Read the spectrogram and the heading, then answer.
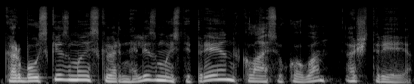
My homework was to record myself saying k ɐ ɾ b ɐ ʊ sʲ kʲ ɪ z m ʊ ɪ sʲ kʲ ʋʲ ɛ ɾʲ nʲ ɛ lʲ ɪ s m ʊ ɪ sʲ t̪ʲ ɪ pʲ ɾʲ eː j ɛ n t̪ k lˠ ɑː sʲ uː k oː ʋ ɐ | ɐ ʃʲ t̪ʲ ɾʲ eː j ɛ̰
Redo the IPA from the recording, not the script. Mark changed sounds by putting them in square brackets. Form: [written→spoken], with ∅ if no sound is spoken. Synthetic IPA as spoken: k ɐ ɾ b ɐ ʊ sʲ kʲ ɪ z m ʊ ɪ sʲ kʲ ʋʲ ɛ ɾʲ nʲ ɛ lʲ ɪ [s→z] m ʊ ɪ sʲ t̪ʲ ɪ pʲ ɾʲ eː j ɛ n t̪ k lˠ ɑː sʲ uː k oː ʋ ɐ | ɐ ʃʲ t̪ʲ ɾʲ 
